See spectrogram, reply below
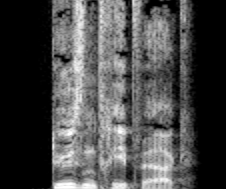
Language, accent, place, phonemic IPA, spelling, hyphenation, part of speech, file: German, Germany, Berlin, /ˈdyːzn̩ˌtʁiːpvɛʁk/, Düsentriebwerk, Dü‧sen‧trieb‧werk, noun, De-Düsentriebwerk.ogg
- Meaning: jet engine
